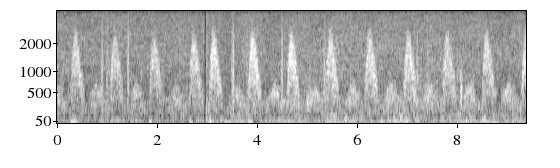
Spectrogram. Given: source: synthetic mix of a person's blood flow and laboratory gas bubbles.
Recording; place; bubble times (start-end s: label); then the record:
Doppler ultrasound of blood flow; subclavian vein
no bubbles
From the record:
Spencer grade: 0 (complete lack of bubble signals)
